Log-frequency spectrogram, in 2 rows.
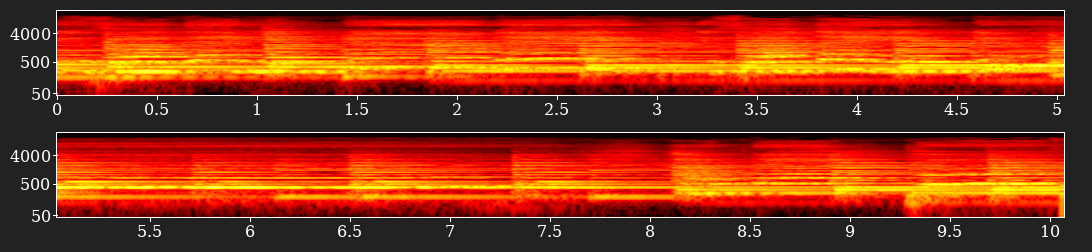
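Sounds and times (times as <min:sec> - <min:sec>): electric keyboard chords: 0:00.0 - 0:10.0
girls singing a pop ballad: 0:00.0 - 0:10.0.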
